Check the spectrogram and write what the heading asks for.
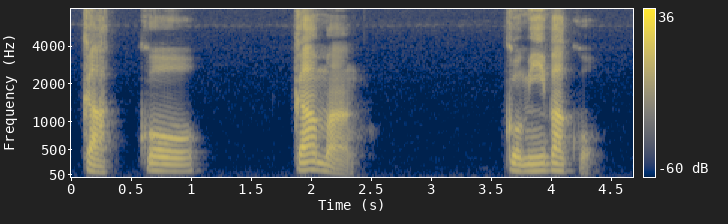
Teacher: the beginning of a word is not nasalized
